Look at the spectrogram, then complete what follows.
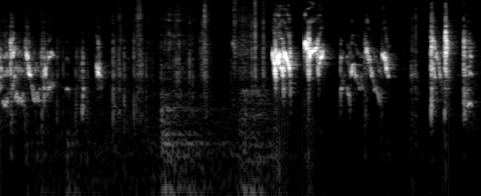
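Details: A male parakeet, kept as a pet, warbles and chatters continuously with harsh squawks, clicks and quick chirps of varying loudness.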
